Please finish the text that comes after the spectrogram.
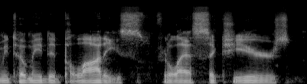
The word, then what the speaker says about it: Pilates: do you say that but pilatti easing that's not that is not correct at all so Well Pilates is what got the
